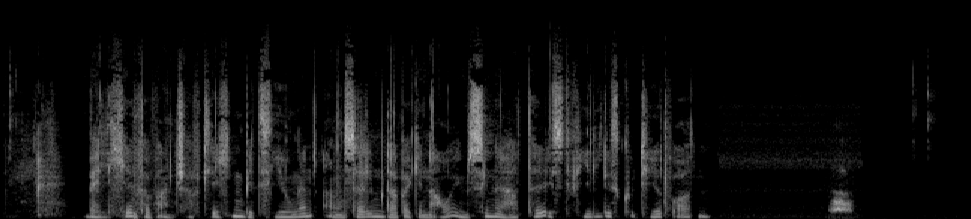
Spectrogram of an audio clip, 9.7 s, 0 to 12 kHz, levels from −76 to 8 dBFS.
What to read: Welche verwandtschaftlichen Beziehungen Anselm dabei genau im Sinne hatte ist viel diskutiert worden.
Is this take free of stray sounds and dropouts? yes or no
no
